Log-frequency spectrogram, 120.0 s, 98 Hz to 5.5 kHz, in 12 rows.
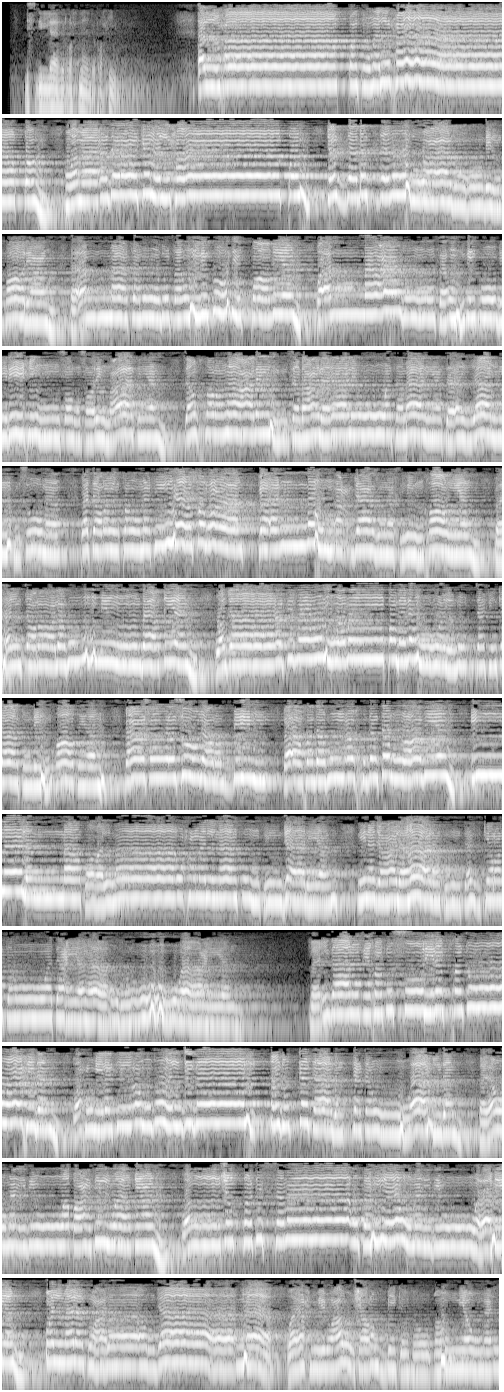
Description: تحميل : 69. سورة الحاقة / القارئ هاني الرفاعي / القرآن الكريم / موقع يا حسين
